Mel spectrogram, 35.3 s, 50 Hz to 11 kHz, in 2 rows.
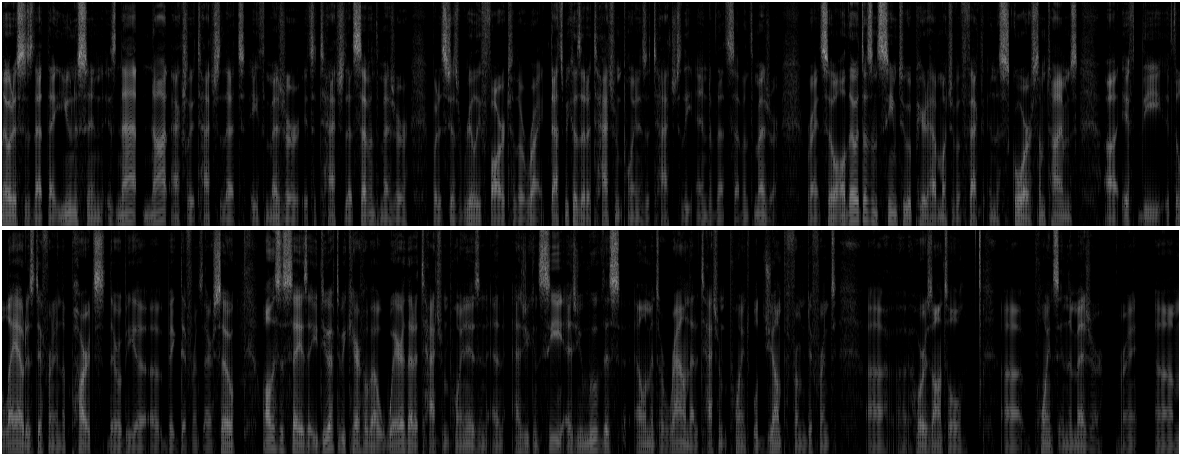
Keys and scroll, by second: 0.1 super+=, 0.6 super+=.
